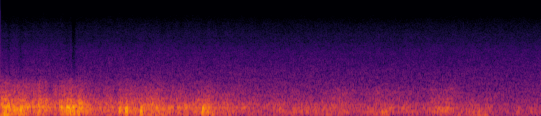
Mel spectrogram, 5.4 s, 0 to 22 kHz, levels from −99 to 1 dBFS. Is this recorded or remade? remade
